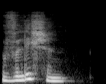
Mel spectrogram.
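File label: "volition", British English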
